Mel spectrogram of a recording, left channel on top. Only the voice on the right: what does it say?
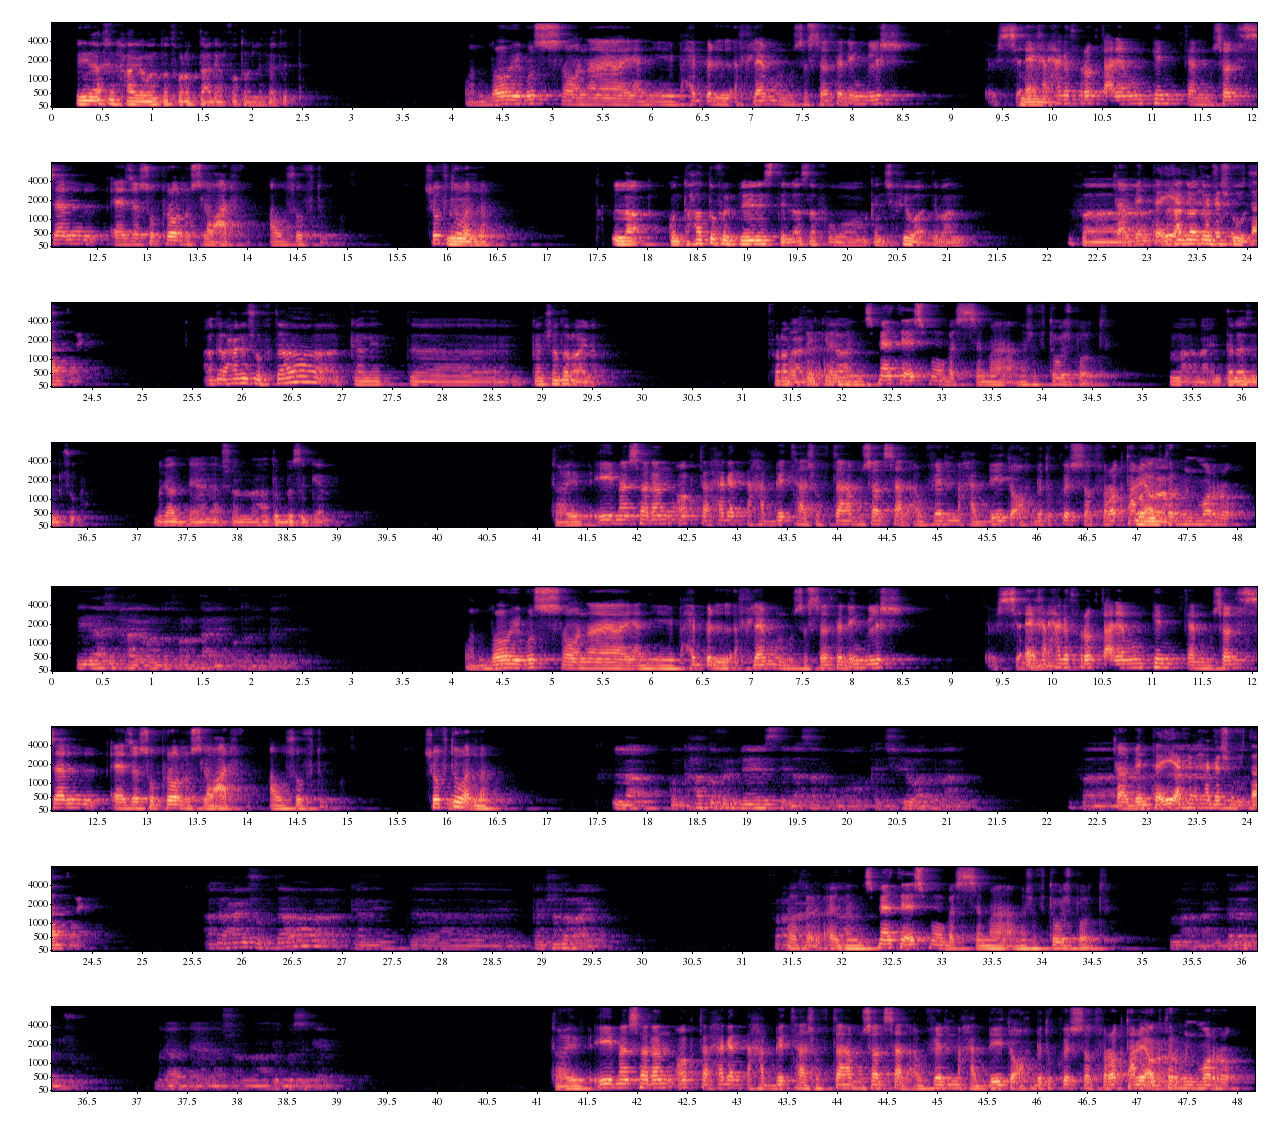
والله بص هو انا يعني بحب الافلام والمسلسلات الانجليش بس اخر
حاجه اتفرجت عليها ممكن كان مسلسل ذا سوبرانوس لو عارفه او شفته شفته
ولا
طب انت ايه
اخر
حاجه
شفتها طيب
شاتر
ايلاند سمعت اسمه بس ما ما شفتوش برضه
طيب ايه مثلا اكتر حاجه انت حبيتها شفتها مسلسل او فيلم حبيته او حبيته قصه اتفرجت عليه
اكتر من مره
